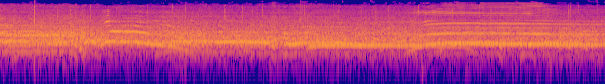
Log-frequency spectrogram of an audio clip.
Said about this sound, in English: I always love an audience where you have the one person in the audience who loves to go, woo! Whenever you have an audience, yeah, it's nice to have the woo.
